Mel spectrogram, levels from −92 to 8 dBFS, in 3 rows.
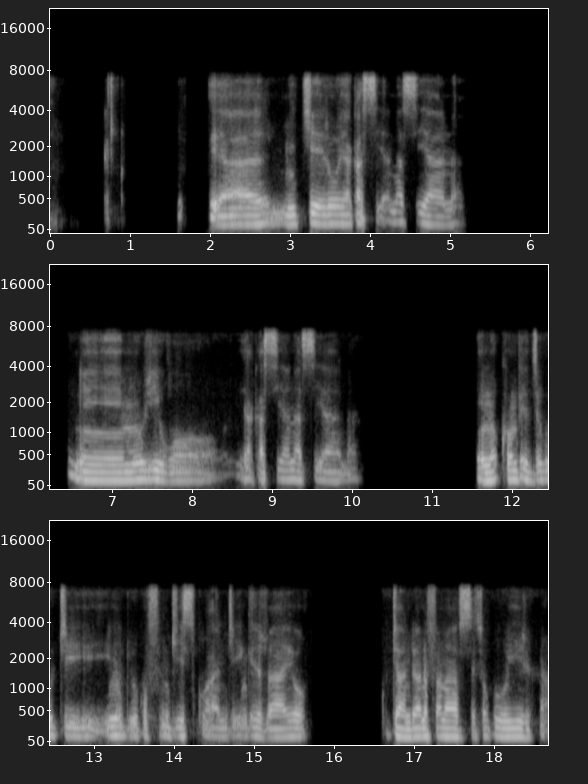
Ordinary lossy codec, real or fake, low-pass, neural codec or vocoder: Opus, 16 kbps; real; 7.2 kHz; none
